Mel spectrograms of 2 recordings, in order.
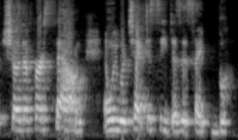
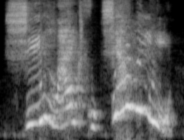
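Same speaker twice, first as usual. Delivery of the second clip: very slow, higher reading voice; 9 semitones higher, much slower than usual. Shown as a demonstration. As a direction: read it out slowly for the class. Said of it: "here's another one for that".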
